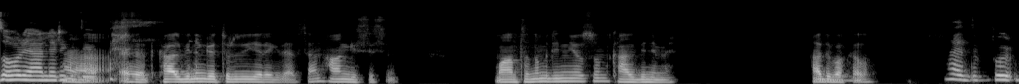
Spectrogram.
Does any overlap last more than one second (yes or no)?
no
